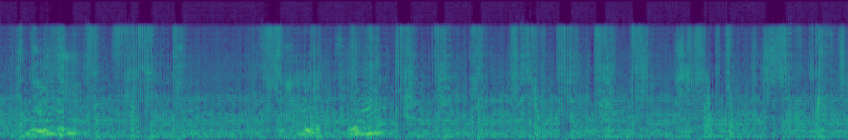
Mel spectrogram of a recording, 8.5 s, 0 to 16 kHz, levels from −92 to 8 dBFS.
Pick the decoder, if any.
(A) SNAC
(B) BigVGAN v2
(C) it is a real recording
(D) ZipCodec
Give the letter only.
B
